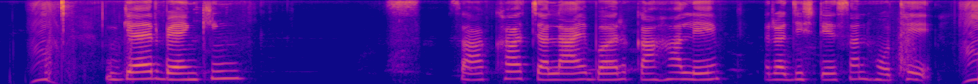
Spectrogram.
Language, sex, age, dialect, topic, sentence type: Chhattisgarhi, female, 25-30, Eastern, banking, question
